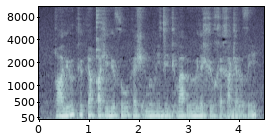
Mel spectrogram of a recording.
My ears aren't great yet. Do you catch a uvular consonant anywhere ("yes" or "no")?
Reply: yes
